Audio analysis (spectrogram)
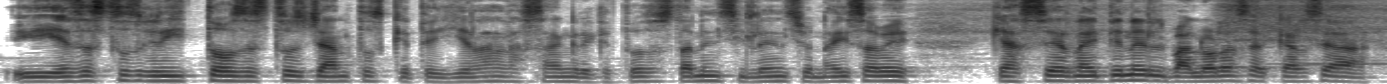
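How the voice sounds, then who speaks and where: A man's voice: medium pitch, level tone, a little fast, a little mellow. A man narrating a true horror story in a casual, conversational podcast style. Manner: conversational, checks in with "¿no?".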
